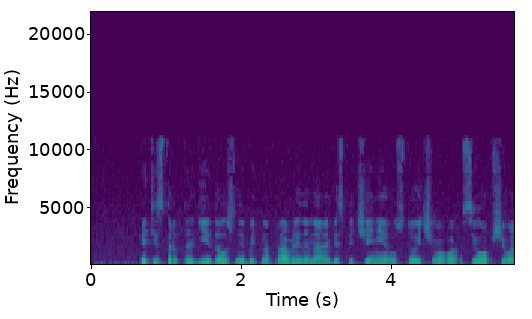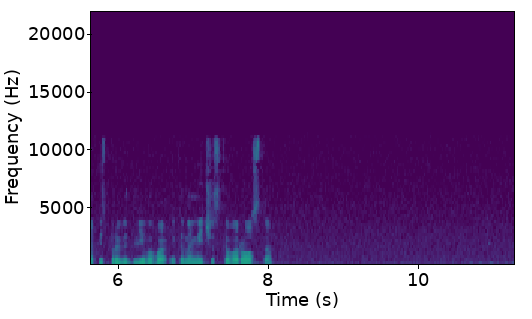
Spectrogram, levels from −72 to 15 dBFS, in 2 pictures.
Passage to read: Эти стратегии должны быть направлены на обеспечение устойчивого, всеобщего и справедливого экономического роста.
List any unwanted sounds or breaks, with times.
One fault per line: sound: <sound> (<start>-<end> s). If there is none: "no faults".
no faults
